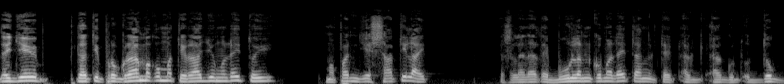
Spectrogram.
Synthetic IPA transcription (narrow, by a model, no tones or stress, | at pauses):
daid͡ʒe | d̪at̪ipɾɔɡɾamakomat̪iɾad͡ʒuŋadait̪oj | mapand͡ʒesat̪ilait̪̚ | kasaladat̪aibulankumadait̪aŋat̪at̪aaɡud̪ud̪ɔɡ̚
